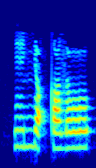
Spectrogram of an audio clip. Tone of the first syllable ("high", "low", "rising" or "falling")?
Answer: low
